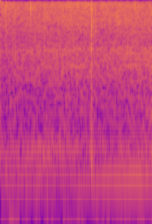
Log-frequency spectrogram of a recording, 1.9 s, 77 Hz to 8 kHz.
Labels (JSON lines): {"label": "anthrophony, boat engine", "recorder": "SoundTrap 300"}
